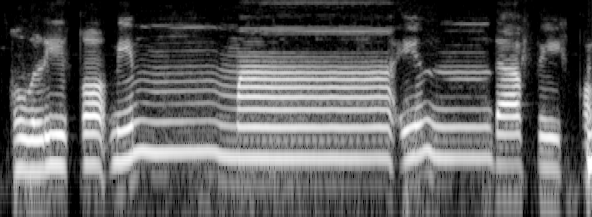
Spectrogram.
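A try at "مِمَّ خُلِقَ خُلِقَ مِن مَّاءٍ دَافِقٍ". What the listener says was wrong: Danya panjang.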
